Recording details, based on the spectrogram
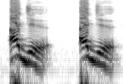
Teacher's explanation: হামজা থা জবর আস, হামজা জিম জবর আজ, আজ, কারণ জিমের একটি সিফাত রয়েছে যে কলকলা, এ কারণে আমরা যখন আজ উচ্চারণ করব একটু বাউন্স খাবে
